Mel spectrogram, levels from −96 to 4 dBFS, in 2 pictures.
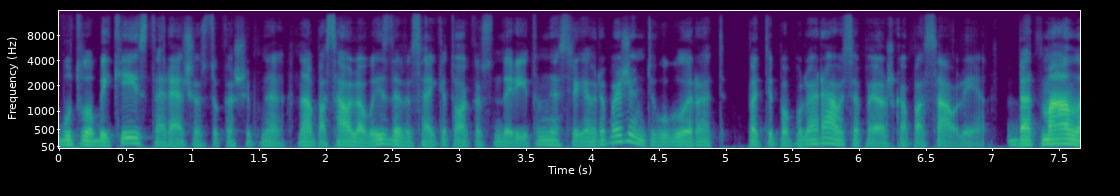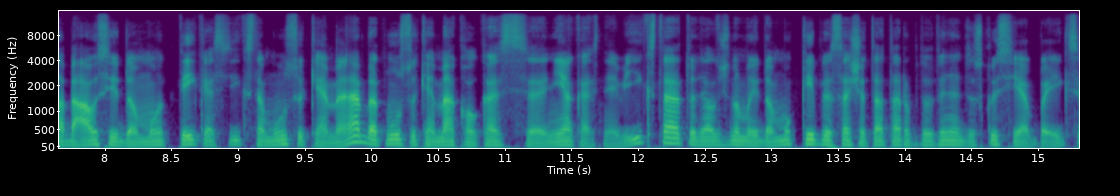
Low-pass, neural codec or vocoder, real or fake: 14.4 kHz; autoencoder, 48 kHz, 128 numbers a frame, DAC-VAE, trained on Japanese speech; fake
